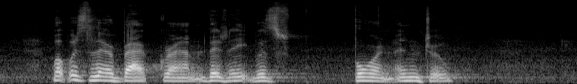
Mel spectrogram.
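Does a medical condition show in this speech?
Yes: essential tremor; more than half of life.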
